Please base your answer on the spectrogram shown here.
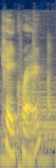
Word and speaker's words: Kaycreigh: Kaye or K Cray, there's two online. So, mine is EI GH like that. It's a combination of my first and last name. Um, but it's pronounced K Cray.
